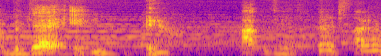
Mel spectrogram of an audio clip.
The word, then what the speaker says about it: bidet: Bozo says it's like a bidet.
